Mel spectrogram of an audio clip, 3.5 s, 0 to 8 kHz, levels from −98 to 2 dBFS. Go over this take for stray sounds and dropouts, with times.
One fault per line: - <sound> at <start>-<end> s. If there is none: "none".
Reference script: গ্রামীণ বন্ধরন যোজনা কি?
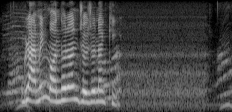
none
